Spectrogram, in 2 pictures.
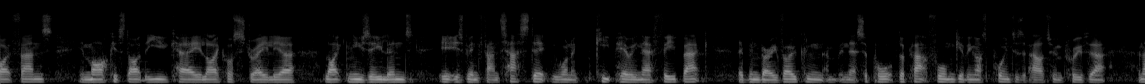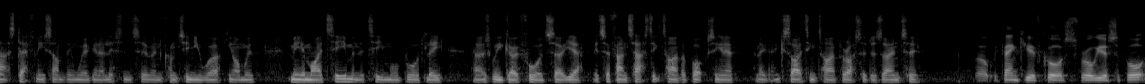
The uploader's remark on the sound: undercard press conference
